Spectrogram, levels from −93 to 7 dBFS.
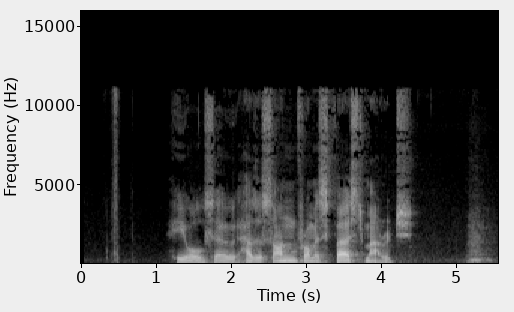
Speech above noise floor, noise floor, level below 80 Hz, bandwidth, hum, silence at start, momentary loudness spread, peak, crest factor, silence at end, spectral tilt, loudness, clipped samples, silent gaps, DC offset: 48 dB; -71 dBFS; -56 dBFS; 11.5 kHz; none; 0.45 s; 17 LU; -4 dBFS; 22 dB; 0.1 s; -5 dB/octave; -24 LUFS; under 0.1%; none; under 0.1%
